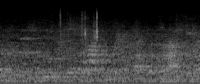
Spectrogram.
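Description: Shouting and chatter from spectators and corner coaches in a hall during a grappling match, short yelled calls rising over a noisy crowd murmur, with a couple of short sharp smacks about a second in.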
